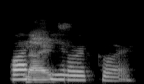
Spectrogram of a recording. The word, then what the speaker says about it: kwashiorkor: Kwashiorkor.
